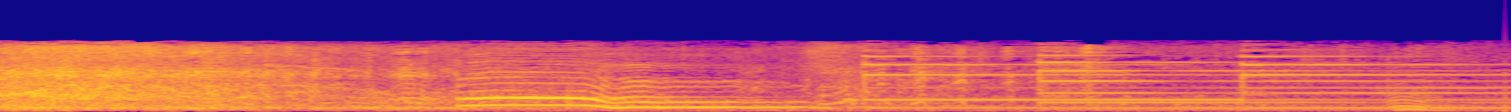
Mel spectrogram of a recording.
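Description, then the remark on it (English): After a short burst of laughter and a falling hum, a clock chimes several times, each ringing stroke starting about a second apart and sustaining over the previous one. “Get them chimes made softer. No sense in letting the neighbors hear the time for nothing.”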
